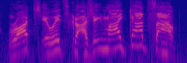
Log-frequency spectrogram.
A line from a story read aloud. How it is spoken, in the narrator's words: I cried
